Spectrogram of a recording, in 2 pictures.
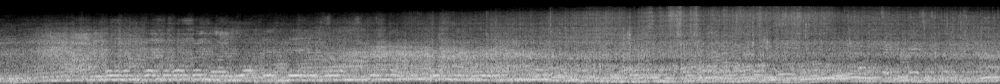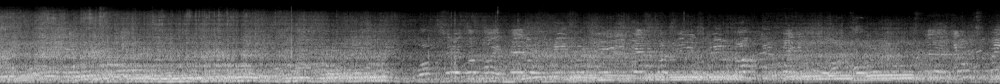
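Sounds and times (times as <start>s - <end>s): racing car engines revving: 0.0s - 20.0s.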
